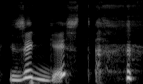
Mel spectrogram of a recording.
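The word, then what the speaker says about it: Zeitgeist: sujet qui est le Z zeggest. Ça s'écrit Z e I t g e I s t.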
